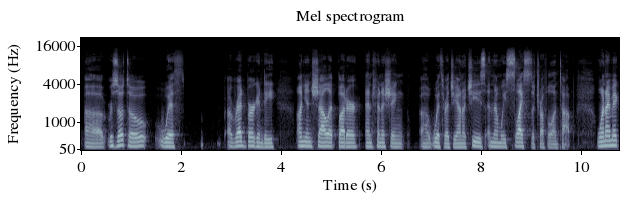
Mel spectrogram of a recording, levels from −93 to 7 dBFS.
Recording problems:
none

